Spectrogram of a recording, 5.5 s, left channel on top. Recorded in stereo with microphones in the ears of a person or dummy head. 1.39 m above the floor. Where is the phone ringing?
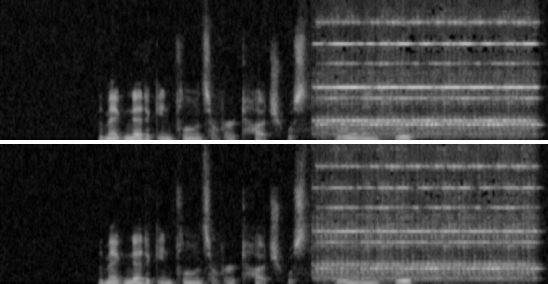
10° right (ahead or behind), 0.7 m.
